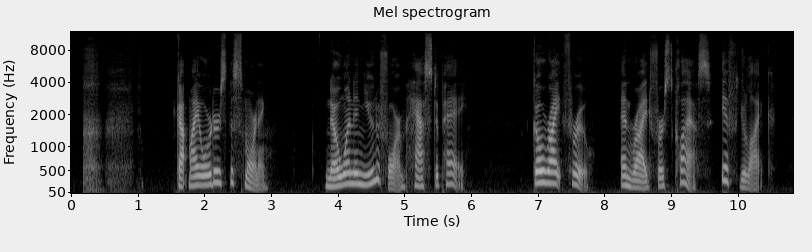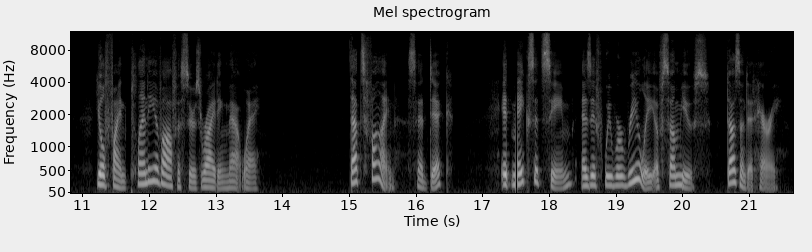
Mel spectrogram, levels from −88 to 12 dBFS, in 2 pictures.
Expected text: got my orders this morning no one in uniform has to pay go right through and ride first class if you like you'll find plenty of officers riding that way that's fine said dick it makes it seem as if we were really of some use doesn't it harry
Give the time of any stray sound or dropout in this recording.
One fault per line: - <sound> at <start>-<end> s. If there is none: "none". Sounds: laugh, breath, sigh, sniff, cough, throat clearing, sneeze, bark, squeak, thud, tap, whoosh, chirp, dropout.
- breath at 0.2-1.1 s
- dropout at 17.5-17.5 s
